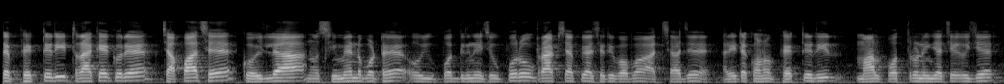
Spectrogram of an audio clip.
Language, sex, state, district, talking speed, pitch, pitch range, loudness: Bengali, male, West Bengal, Purulia, 165 wpm, 145 Hz, 135-160 Hz, -23 LUFS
